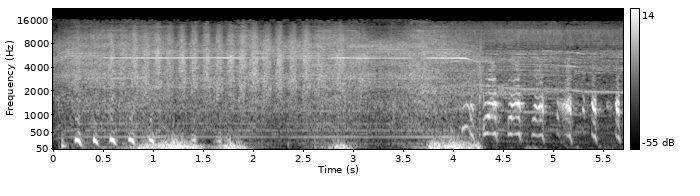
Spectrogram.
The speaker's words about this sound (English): Sandpaper? It's like we're at Lowe's.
